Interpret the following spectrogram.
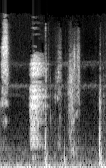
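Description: A woman's short, breathy gasp of effort close to a binaural microphone, followed by a fainter breath about a second later, as she strains to hold someone up.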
